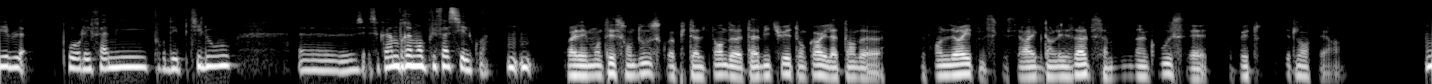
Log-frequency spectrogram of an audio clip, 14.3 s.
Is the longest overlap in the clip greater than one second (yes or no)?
no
